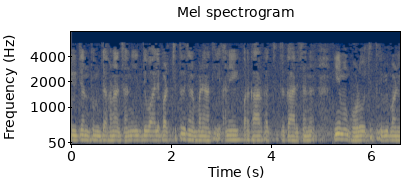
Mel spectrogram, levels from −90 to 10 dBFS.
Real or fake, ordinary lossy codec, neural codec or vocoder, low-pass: real; MP3, 24 kbps; none; 7.2 kHz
